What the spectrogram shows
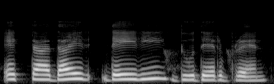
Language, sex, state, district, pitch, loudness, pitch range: Bengali, female, Tripura, West Tripura, 225 Hz, -15 LUFS, 205-240 Hz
